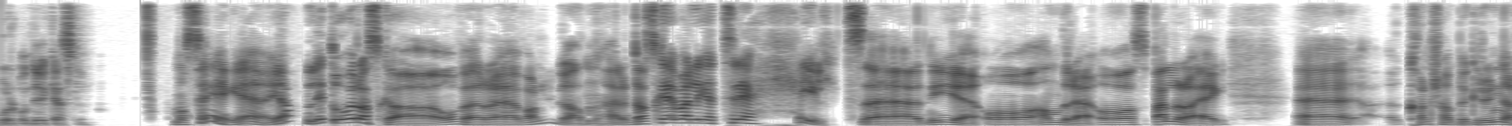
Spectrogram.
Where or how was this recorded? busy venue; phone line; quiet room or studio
quiet room or studio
